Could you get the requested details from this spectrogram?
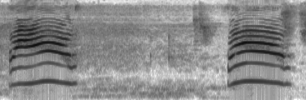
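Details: Indian ringneck parakeet kept as a pet, making morning voice imitations: two drawn-out, even, nasal meow-like tones about two seconds apart, rich in overtones, over a low indoor hum.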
